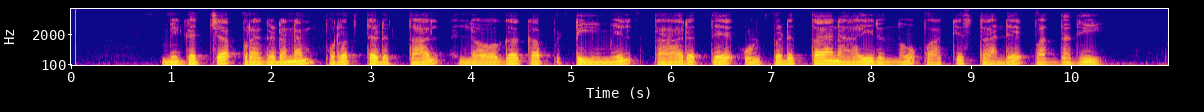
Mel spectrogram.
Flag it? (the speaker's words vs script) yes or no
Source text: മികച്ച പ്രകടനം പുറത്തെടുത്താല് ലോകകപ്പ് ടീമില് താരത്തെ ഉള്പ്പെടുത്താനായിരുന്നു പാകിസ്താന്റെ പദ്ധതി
no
